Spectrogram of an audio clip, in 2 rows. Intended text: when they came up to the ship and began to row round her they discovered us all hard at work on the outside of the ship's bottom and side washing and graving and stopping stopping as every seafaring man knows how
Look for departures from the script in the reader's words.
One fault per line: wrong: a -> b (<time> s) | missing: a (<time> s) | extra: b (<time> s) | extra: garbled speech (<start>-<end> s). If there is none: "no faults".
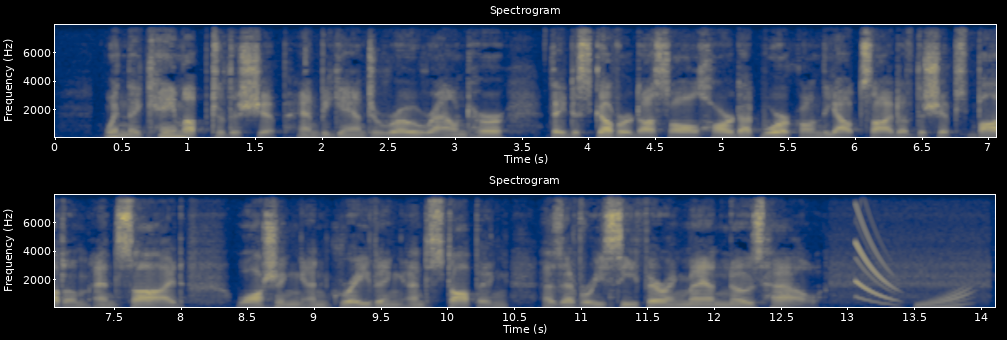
missing: stopping (10.5 s)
